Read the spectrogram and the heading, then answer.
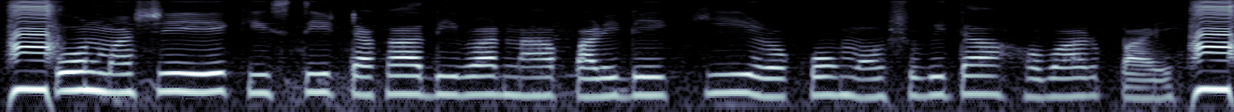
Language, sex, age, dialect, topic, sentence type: Bengali, female, 25-30, Rajbangshi, banking, question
